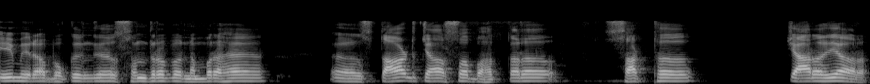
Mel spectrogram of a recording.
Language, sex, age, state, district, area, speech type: Punjabi, male, 60+, Punjab, Ludhiana, rural, read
